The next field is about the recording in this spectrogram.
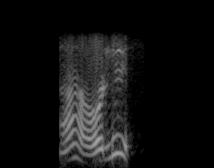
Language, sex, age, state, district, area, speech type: Hindi, male, 60+, Uttar Pradesh, Lucknow, rural, conversation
